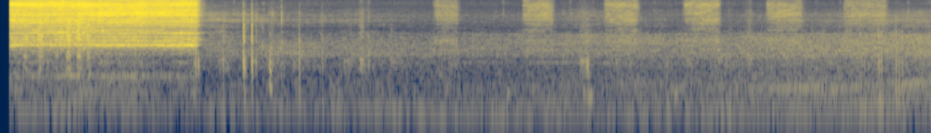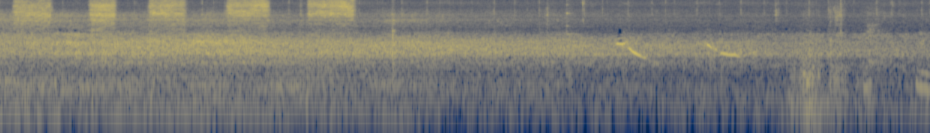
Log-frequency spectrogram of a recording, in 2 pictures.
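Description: Aerosol spray can hissing in more than a dozen short bursts, a little over one a second, as it is sprayed onto a trailer tire. A loud rushing noise fills the first two and a half seconds.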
